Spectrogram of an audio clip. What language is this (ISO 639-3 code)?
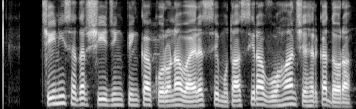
urd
